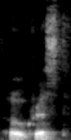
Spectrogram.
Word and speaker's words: Avkrvst: vowels in there but the v's are supposed to be like U's so it's ochrist they made it really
